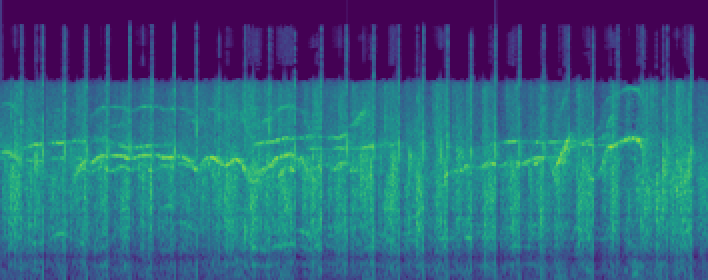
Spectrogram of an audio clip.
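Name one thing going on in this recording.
Hands clap rapidly in applause.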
